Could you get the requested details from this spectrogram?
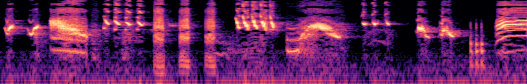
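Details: Training mix of Asian pied starling song alongside Nias hill myna and a hybrid of the two: bursts of harsh rasping notes, clipped repeated chips and short buzzy phrases, ending in a sustained grating note.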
